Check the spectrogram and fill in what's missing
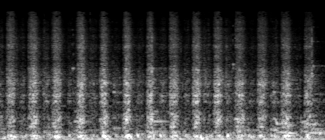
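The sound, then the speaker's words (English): Zucchini and carrot being grated: a steady run of about fourteen quick, rasping scrapes in an even back-and-forth rhythm, moderately loud and bright, with no voices. “Okay, so we're just grating up the zucchini and the carrot and putting it in the same spot.”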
